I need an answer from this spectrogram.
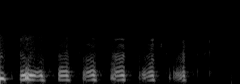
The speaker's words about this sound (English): The joys of bird ownership. Is my phone ringing or is it the bird?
